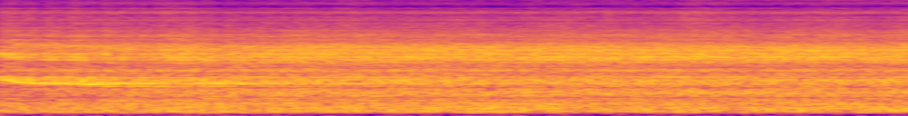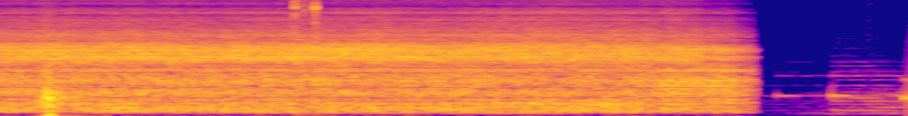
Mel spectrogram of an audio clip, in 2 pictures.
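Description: Shatabdi Express passenger train running through a station at high speed: a steady rush of wheel and coach noise as the coaches pass. A horn note dies away, falling in pitch, right at the start, and there is a single knock about five seconds in. The sound cuts off suddenly about eight seconds in.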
